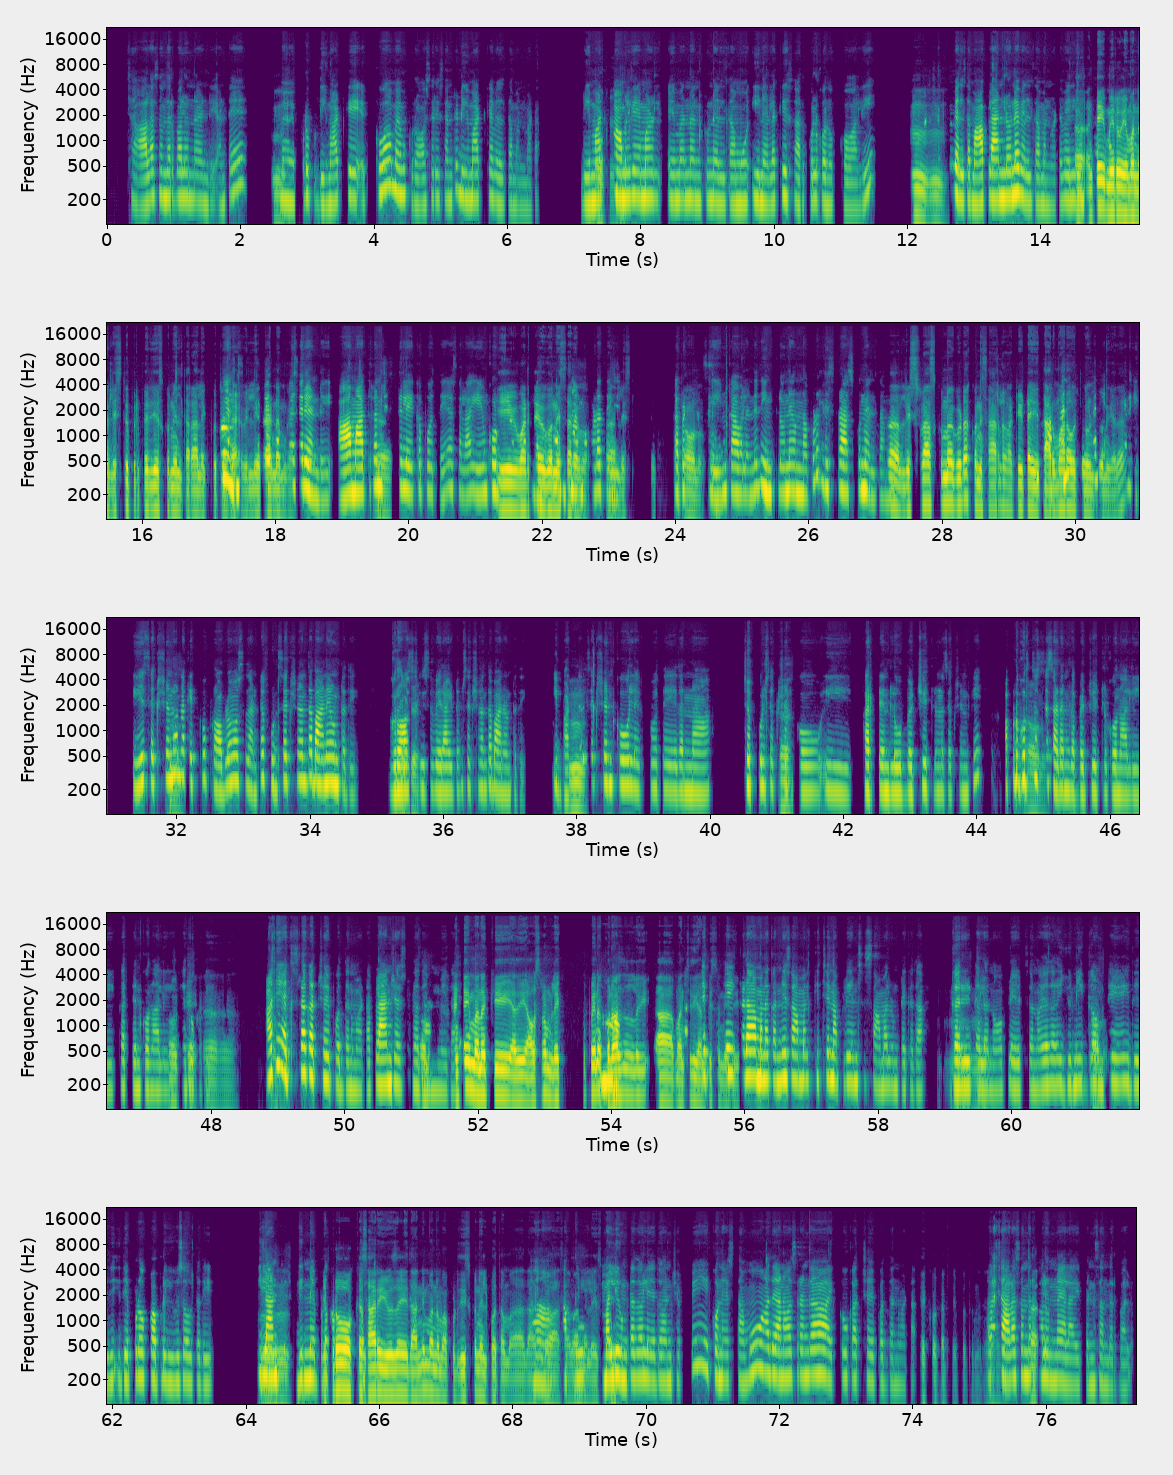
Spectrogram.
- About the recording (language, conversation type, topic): Telugu, podcast, రేషన్ షాపింగ్‌లో బడ్జెట్‌లోనే పోషకాహారాన్ని ఎలా సాధించుకోవచ్చు?
- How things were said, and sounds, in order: in English: "గ్రోసరీస్"; static; distorted speech; in English: "ప్లాన్‌లోనే"; in English: "లిస్ట్ ప్రిపేర్"; other background noise; in English: "లిస్ట్ ప్రిపేర్ కంపల్సరీ"; in English: "రాండమ్‌గా"; in English: "లిస్ట్"; in English: "లిస్ట్"; in English: "లిస్ట్"; in English: "సెక్షన్‌లో"; in English: "ప్రాబ్లమ్"; in English: "ఫుడ్ సెక్షన్"; in English: "గ్రోసరీస్"; in English: "ఐటెమ్స్ సెక్షన్"; in English: "సెక్షన్‌కో"; in English: "సెక్షన్‌కో"; in English: "సెక్షన్‌కి"; in English: "సడెన్‌గా"; in English: "కర్టెన్"; in English: "ఎక్స్‌ట్రా"; in English: "ప్లాన్"; in English: "కిచెన్ అప్లయెన్స్"; in English: "యూనిక్‌గా"; in English: "యూజ్"; in English: "యూజ్"; in English: "యూజ్"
